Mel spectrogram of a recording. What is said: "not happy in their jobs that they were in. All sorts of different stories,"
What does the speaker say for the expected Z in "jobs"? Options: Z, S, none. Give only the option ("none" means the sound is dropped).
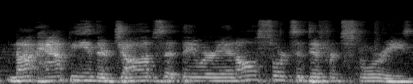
Z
